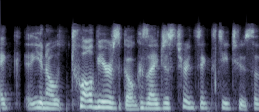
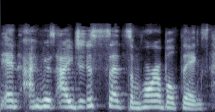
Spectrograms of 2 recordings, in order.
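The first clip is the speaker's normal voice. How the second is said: ordinary talk, nothing marked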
